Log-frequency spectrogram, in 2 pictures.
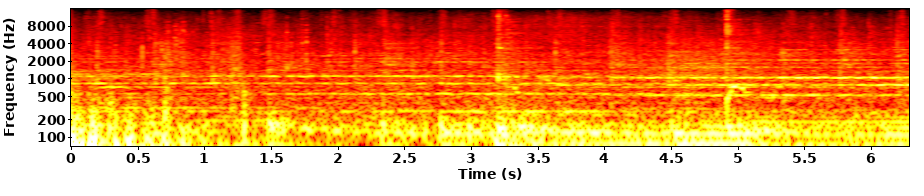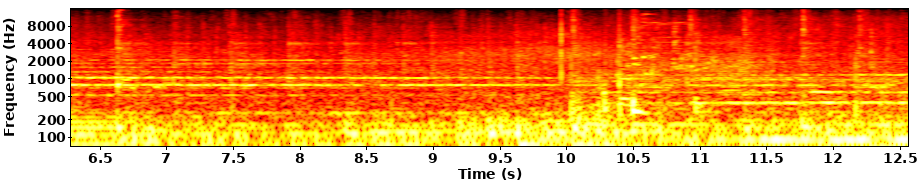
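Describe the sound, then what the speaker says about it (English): Steady rain falls in the video game Shadow of the Tomb Raider, a continuous hiss of drops with scattered patters and occasional footstep-like thuds. "This rain's not natural."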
